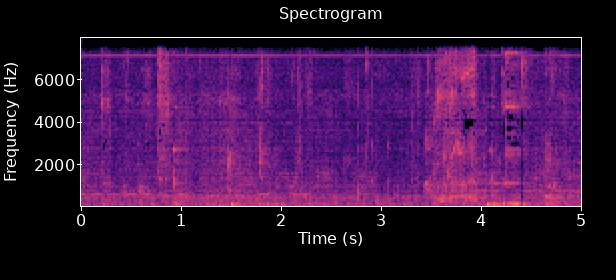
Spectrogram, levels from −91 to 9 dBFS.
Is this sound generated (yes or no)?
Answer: no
